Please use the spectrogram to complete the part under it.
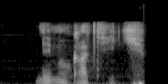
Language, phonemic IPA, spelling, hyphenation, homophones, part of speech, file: French, /de.mɔ.kʁa.tik/, démocratique, dé‧mo‧cra‧tique, démocratiques, adjective, FR-démocratique.ogg
- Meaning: democratic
